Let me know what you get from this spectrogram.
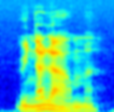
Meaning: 1. alarm (alert) 2. alarm (panic)
- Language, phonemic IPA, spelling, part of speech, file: French, /a.laʁm/, alarme, noun, Fr-alarme.ogg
